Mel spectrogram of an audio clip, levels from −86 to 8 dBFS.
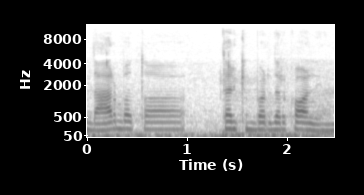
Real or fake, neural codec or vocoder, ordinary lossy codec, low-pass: real; none; MP3, 64 kbps; 10.8 kHz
